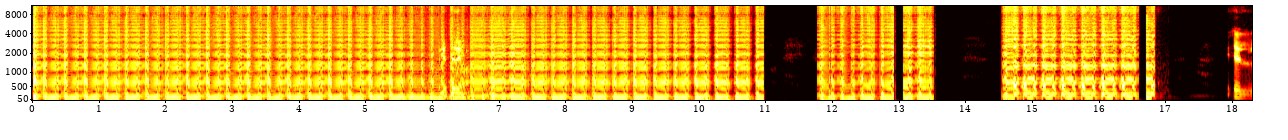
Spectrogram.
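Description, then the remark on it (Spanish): Buzzy chiptune pulse-wave synth tones from a game console's pulse channel, routed through a mixing desk and effects pedal into an audio interface, drone loudly and continuously, then break into short stuttering bursts separated by abrupt silences toward the end. “Ah, mira, por ejemplo, el canal de pulso suena así.”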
